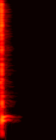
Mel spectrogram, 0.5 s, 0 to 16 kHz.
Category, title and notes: Sound effects > Objects / House appliances
Ribbon Trigger 5 Tone
A stretched satin ribbon, played like a string, recorded with a AKG C414 XLII microphone.
ribbon, satin-ribbon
